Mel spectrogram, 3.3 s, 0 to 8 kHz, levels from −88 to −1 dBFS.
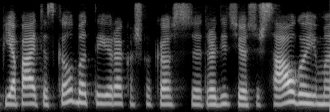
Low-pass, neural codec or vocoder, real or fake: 7.2 kHz; codec, 24 kHz, 0.9 kbps, DualCodec; fake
